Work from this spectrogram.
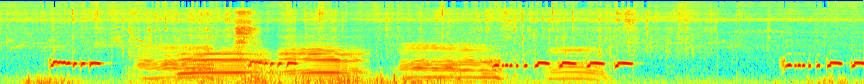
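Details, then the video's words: A group of tame cows walking home along a countryside path as the sun sets, calling to the herd: a run of deep, drawn-out harmonic moos, with brisk repeated whistled notes at the start, middle and end. "with the sound of cows, cow Sound"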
